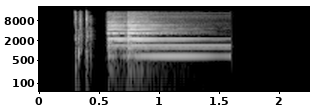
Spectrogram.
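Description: A quick pair of mouse-click sound effects, then a notification bell ding that rings for about a second and cuts off suddenly.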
